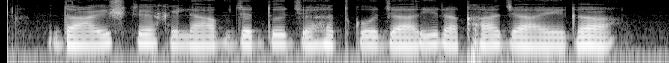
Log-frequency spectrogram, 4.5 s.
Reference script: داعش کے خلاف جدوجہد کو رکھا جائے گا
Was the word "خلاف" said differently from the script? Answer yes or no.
no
